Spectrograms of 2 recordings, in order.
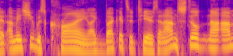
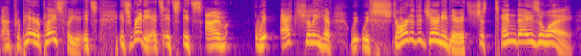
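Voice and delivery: high, eager, excited God; God bursting to share the gift; 8 semitones higher than usual. Acted. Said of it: "And God's like".

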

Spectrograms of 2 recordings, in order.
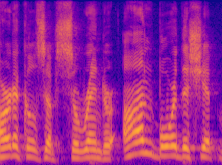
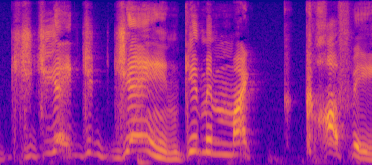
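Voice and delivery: hammed-up pulpit stammer and pauses; mock preacher delivery; 5 semitones higher, slower than usual. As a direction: preach a trivial request to your wife. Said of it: "I don't talk like that to her".

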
